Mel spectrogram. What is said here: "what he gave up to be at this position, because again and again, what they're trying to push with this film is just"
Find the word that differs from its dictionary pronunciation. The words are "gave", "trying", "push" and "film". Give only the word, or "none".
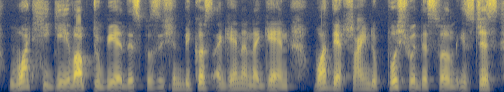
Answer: none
